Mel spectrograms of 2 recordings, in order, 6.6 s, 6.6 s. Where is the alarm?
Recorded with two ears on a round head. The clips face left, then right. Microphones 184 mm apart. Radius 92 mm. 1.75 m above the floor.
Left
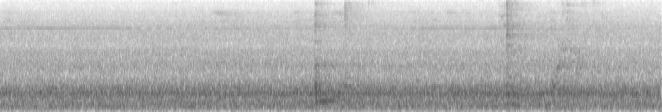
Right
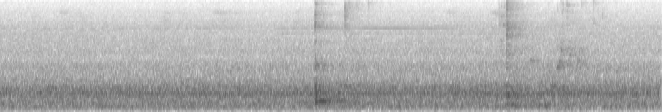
No alarm in this recording.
